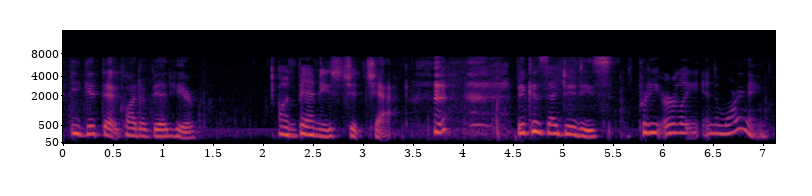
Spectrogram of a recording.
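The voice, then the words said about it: Early morning voice. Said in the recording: “my voice has that early morning voice sound to it”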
